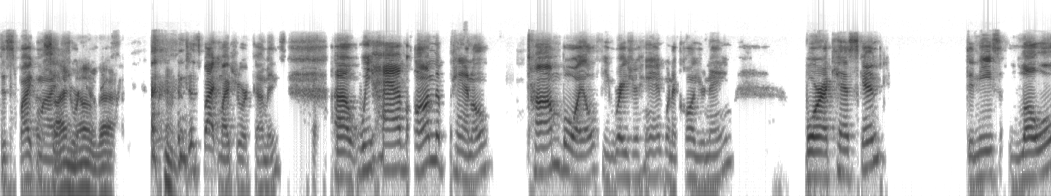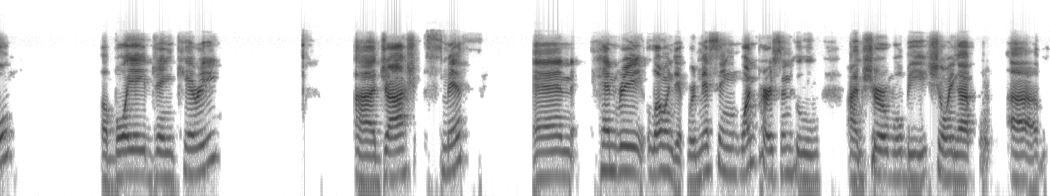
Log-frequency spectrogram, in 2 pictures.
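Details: Adult woman; normal speech.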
